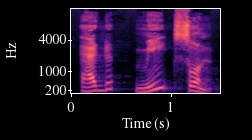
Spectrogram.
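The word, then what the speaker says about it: admission: যেমন AD, অ্যাড। MI, এর জন্য কি হবে? মি। তাহলে কি হলো? অ্যাড মি। নেক্সট SION এর জন্য হয়ে যাবে সন। তাহলে একসঙ্গে বসিয়ে দাও, কারণ এটা ওয়ার্ড প্যাটার্ন সবাই জানছো। এবার একসাথে উচ্চারণ করো, অ্যাডমিশন, অ্যাডমিশন।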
